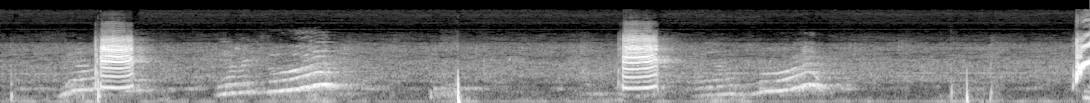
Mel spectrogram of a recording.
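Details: Ringneck parakeet indoors mixing talk with whistling in different voices: sharp bright whistle bursts at intervals of about four seconds, each followed by softer rising, slurred notes that sound like mimicked speech.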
